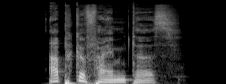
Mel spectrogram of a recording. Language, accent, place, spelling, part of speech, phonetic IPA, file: German, Germany, Berlin, abgefeimtes, adjective, [ˈapɡəˌfaɪ̯mtəs], De-abgefeimtes.ogg
- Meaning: strong/mixed nominative/accusative neuter singular of abgefeimt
